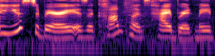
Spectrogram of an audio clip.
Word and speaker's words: Jostaberry: Number 2: Jostaberry The Jostaberry (pronounced as yust-a-berry) is a complex hybrid made by crossing the blackcurrant, with the European gooseberry, and the North American coastal black gooseberry.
